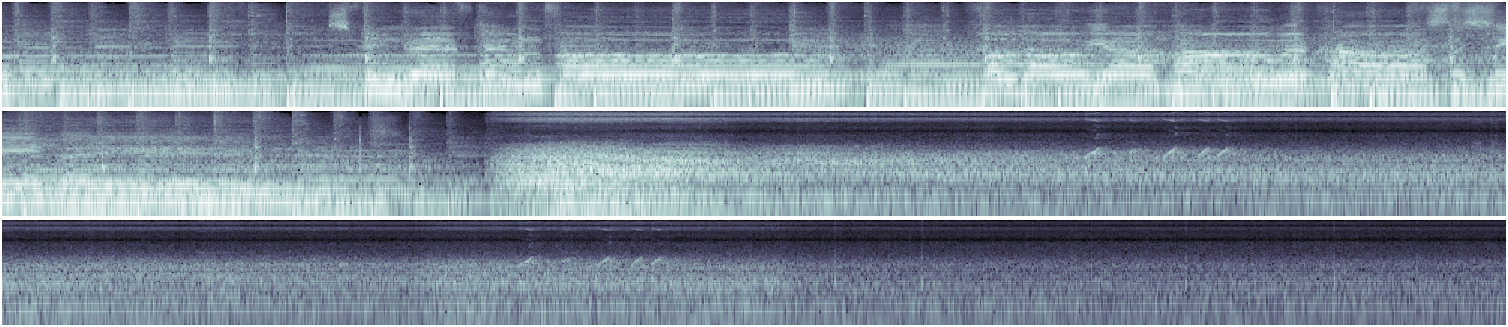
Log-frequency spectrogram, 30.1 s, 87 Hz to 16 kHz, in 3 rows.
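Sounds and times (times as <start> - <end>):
rushing noise: 13.2 - 27.0
whistled bird chirps: 17.2 - 18.4, 23.4 - 24.6.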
